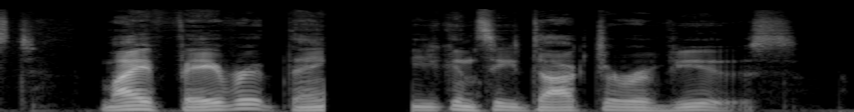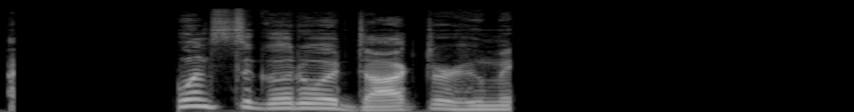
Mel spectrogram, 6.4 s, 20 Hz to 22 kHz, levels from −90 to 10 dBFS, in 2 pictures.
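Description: A digital wireless link repeatedly loses too much data and its receiver mutes, so this speech clip has digital wireless dropouts: clean near-silent holes at 1.21–1.55 s, 3.25–3.87 s and from 5.11 s to the end, lasting about 0.34, 0.62 and 1.3 s, with no noise bursts around them.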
